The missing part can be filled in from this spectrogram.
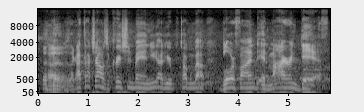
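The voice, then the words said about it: Exaggerated Southern US accent. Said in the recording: “I just made that accent like it surely had to be somebody talking like that. I'm from the South, so I can do this”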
